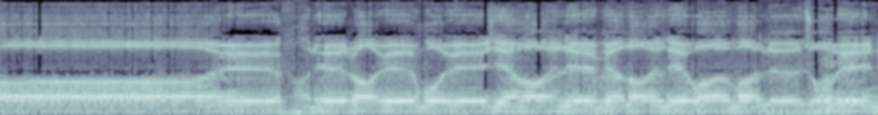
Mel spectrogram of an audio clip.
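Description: Tibetan monks' throat singing: a deep, steady drone with a high overtone held level above it. After a short break about three seconds in, the overtone slides up and down roughly once a second.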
